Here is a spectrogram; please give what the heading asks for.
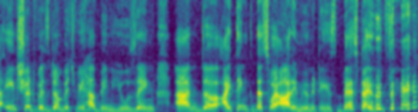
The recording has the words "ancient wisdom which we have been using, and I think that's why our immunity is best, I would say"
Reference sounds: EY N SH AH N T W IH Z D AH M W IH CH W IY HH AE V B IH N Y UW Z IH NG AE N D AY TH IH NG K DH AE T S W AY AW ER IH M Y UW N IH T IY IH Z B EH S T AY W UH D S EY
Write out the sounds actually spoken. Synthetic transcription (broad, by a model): EY N SH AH N T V IH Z D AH M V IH CH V IY HH AE V B IH N Y UW Z IH NG AE N D AY T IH NG K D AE T S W AY AW ER IH M Y UW N IH T IY IH Z B EH S T AY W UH D S EY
